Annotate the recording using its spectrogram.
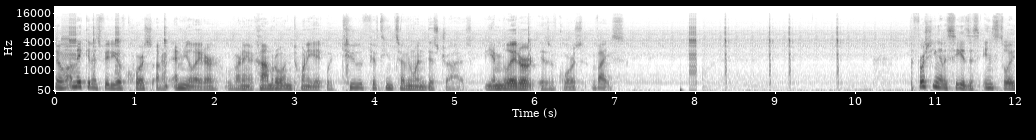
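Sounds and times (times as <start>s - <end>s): disk drive clicking: 0.0s - 1.6s, 7.8s - 10.0s.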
